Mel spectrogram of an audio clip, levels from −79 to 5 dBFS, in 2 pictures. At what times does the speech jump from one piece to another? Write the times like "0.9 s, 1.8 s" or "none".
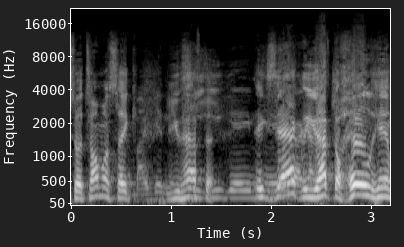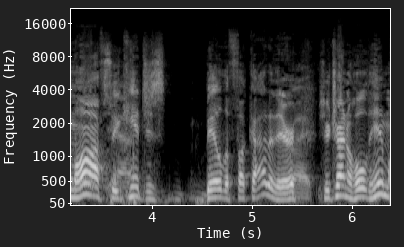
none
